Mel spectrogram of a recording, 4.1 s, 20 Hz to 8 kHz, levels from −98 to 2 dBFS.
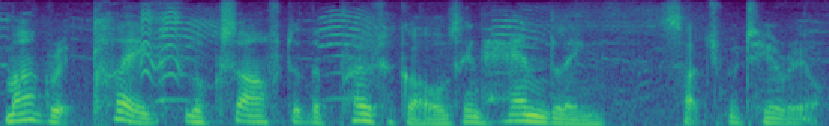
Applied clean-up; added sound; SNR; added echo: none; Gull, seagull; 15 dB; none.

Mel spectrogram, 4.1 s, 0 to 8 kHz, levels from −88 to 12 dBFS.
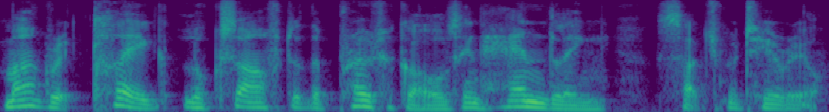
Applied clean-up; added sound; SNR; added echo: none; none; none; none.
